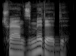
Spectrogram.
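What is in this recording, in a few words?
"transmitted", American English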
